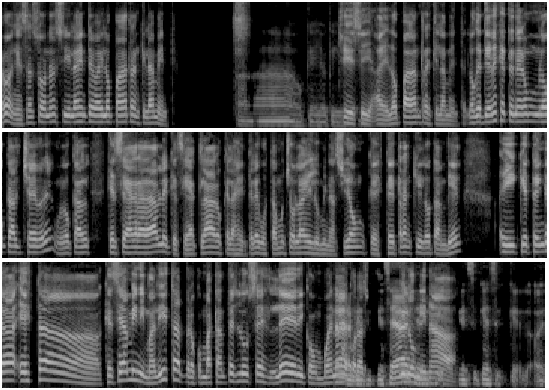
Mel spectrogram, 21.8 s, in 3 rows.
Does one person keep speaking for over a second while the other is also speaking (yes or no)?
yes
